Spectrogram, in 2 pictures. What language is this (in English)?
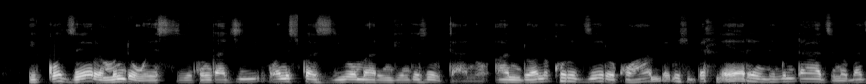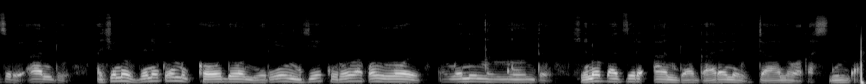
Ndau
